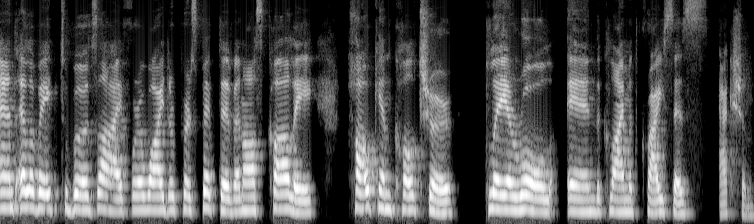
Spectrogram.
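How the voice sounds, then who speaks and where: An unremarkable speaking voice at a fairly slow pace, ordinary pitch variation, on a very clean recording with a silent background. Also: woman. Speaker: podcast co-host. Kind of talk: interview.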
